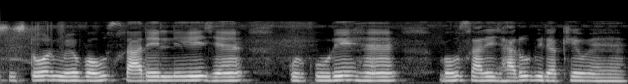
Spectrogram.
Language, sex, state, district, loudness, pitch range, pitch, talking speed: Hindi, female, Jharkhand, Deoghar, -15 LUFS, 175-190 Hz, 180 Hz, 145 wpm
